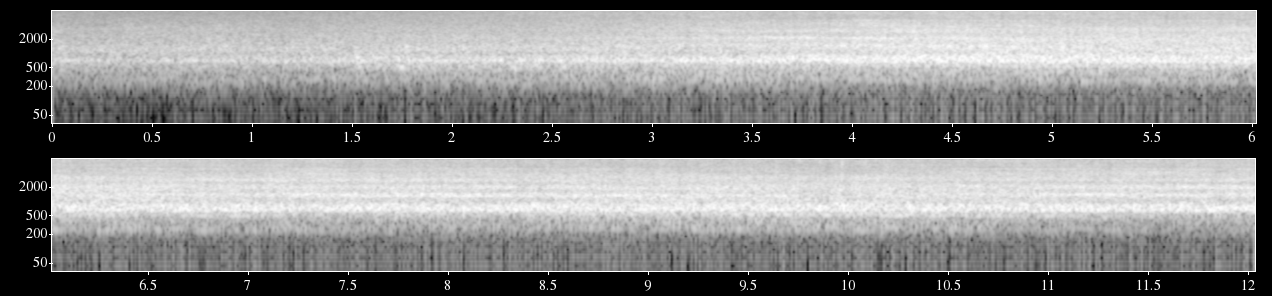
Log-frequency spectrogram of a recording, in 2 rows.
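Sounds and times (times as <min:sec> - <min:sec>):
electric train running past: 0:00.0 - 0:12.0.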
